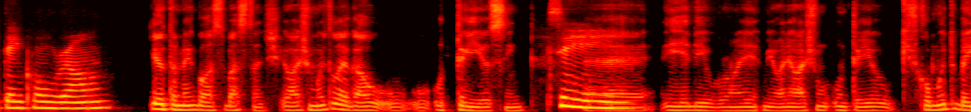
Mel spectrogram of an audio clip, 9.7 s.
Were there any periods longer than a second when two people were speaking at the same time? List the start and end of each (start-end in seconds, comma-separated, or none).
none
